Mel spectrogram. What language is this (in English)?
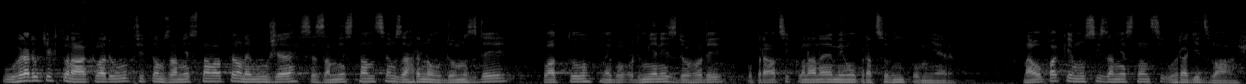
Czech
